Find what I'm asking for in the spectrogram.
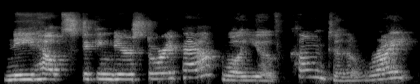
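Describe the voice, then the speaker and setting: A woman voicing a helpful, boastful glue bottle in a storybook, with chummy sales-pitch patter. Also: animated, unhurried, gravelly, pushed and bright, heavily acted. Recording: roomy, echoing sound.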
